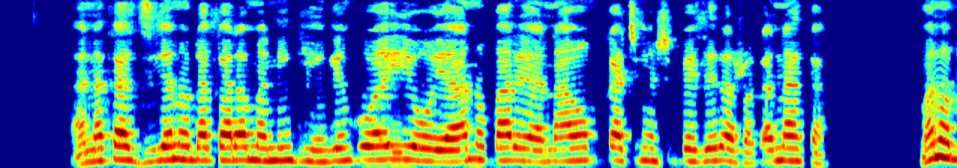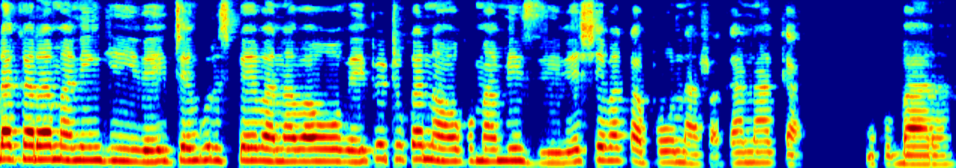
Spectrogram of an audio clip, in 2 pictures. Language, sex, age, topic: Ndau, female, 36-49, health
